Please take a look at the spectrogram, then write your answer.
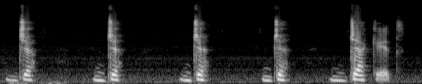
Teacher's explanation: So the J sound is not like measure and it's also not ch like chair.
